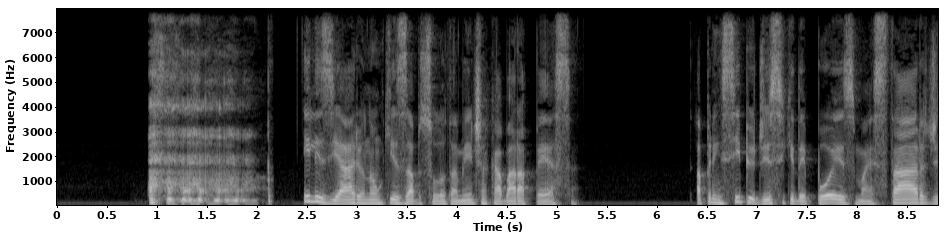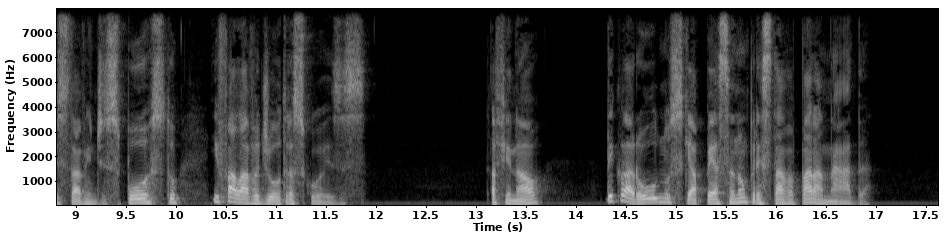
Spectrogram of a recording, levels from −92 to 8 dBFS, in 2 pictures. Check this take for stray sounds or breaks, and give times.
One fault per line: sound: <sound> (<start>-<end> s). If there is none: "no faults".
sound: laugh (0.9-2.2 s)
